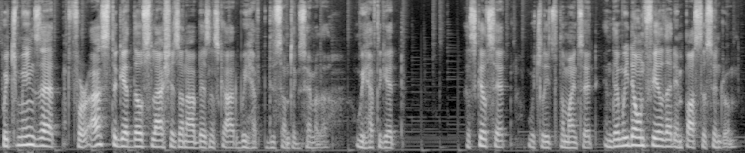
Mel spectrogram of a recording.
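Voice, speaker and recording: A man with a mellow, mid-pitched voice talks through his podcast on his own. He speaks in an earnest, conversational way and repeats phrases for emphasis. Faint music plays underneath. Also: moderate pace. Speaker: podcast host. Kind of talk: solo podcast monologue.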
